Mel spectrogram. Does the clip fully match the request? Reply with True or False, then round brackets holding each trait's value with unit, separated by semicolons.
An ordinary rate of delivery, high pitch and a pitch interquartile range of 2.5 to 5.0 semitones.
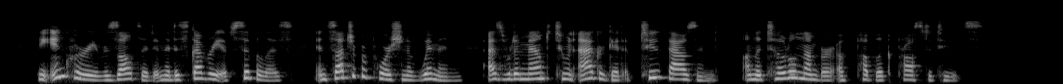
True (170 wpm; 230 Hz; 4.7 semitones)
